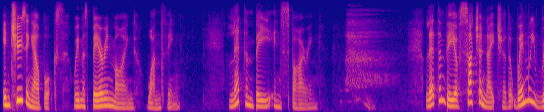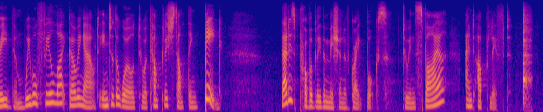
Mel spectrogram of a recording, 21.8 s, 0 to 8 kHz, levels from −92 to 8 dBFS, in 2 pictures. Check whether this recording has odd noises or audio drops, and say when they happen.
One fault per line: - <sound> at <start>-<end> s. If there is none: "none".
- sigh at 6.8-8.0 s
- tap at 21.3-21.5 s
